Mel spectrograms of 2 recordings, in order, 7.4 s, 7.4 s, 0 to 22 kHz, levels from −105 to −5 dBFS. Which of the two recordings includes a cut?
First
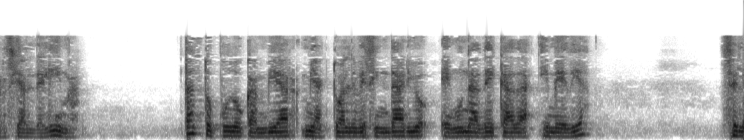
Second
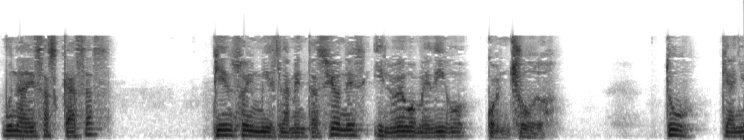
second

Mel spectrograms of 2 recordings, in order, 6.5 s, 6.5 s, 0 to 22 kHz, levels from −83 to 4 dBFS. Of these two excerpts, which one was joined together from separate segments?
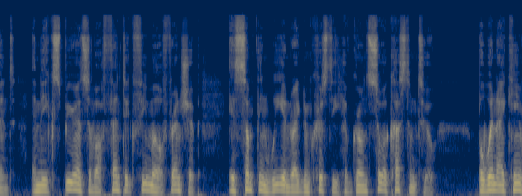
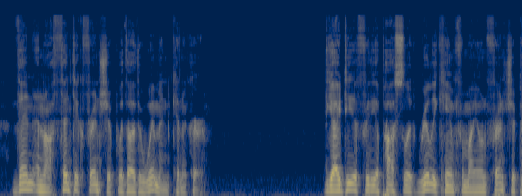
second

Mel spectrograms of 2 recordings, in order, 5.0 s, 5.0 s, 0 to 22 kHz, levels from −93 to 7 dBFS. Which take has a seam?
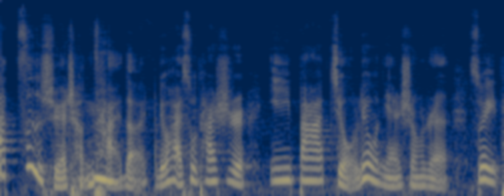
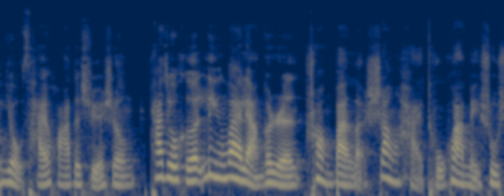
second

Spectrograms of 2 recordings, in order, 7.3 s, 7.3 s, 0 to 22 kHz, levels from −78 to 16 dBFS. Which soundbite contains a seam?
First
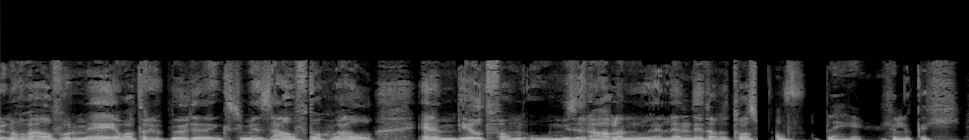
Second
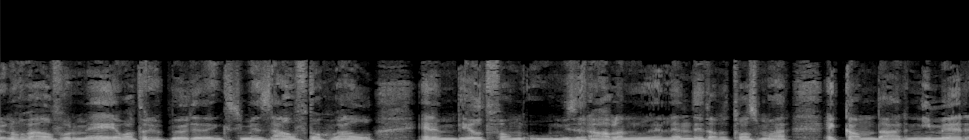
first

